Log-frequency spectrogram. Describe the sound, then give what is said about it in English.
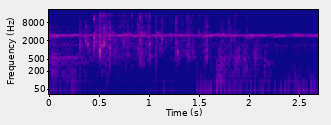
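Water being poured out of a bucket, a quiet run of splashing, trickling bursts lasting a few seconds, with a thin steady high tone in the background. “He gave me some water from a bucket.”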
